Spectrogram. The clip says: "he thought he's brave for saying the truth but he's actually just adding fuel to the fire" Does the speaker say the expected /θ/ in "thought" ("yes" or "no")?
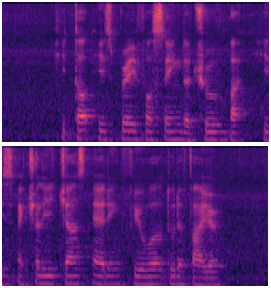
no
